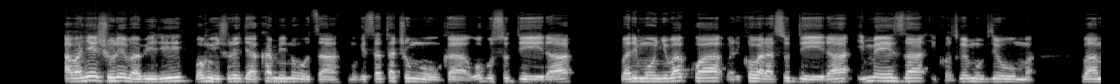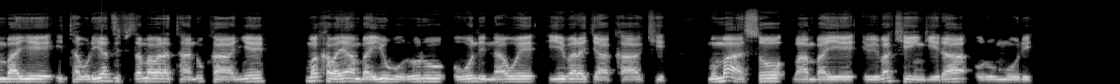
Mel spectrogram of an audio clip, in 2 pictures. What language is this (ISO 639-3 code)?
run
